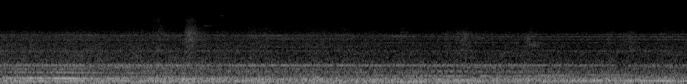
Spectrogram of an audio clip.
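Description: Berlin S-Bahn electric train running slowly through a station, heard from inside the carriage: a steady rumble of wheels on track with an even electric motor whine.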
